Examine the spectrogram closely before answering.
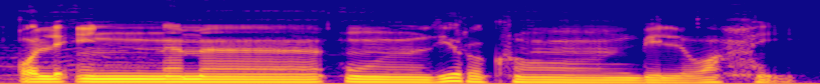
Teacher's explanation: النون المشددة أعطيناها زمنا بمقدار حركتين هي والميم المشددة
